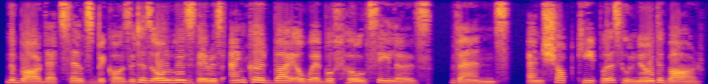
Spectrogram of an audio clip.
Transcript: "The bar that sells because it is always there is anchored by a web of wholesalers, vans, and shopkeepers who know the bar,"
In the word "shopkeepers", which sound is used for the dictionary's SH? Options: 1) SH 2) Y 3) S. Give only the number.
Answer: 1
